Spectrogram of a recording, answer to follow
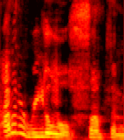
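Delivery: ordinary talk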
